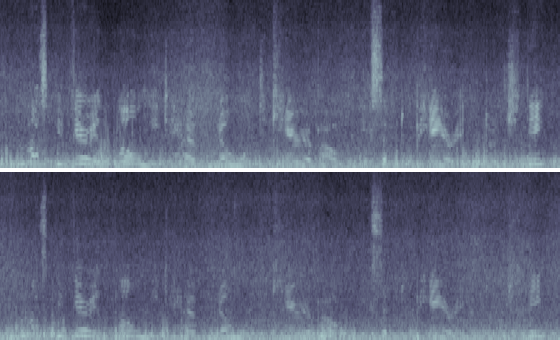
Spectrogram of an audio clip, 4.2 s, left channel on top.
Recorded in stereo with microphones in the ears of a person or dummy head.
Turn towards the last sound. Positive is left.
turn(degrees=45)  # may be behind; listen again after turning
